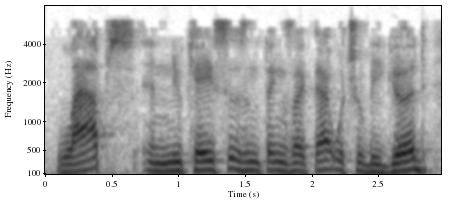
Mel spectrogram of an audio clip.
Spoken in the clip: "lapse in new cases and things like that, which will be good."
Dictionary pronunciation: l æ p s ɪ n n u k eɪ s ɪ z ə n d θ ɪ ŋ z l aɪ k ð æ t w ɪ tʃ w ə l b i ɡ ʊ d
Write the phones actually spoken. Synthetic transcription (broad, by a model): l æ p s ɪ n n u k eɪ s ɪ z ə n θ ɪ ŋ z l aɪ k ð æ t w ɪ tʃ w ə l b i ɡ ʊ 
